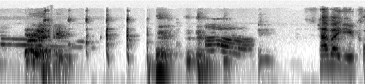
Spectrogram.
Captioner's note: laughs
